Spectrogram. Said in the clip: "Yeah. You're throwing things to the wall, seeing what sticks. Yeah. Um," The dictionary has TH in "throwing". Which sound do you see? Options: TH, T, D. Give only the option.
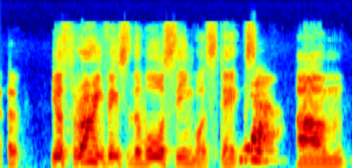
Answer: TH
